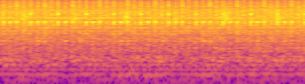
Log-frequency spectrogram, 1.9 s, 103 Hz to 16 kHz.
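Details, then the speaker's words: 2005 Honda Element that stalls when cold, idling during secondary ignition scope captures: busy, slightly uneven idle with hissy top end and occasional stumbles; scan data shows misfires counting on cylinders 2 and 4, up to 32; cylinder 4 suspected rich. "scan data shows misfire up to 32."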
